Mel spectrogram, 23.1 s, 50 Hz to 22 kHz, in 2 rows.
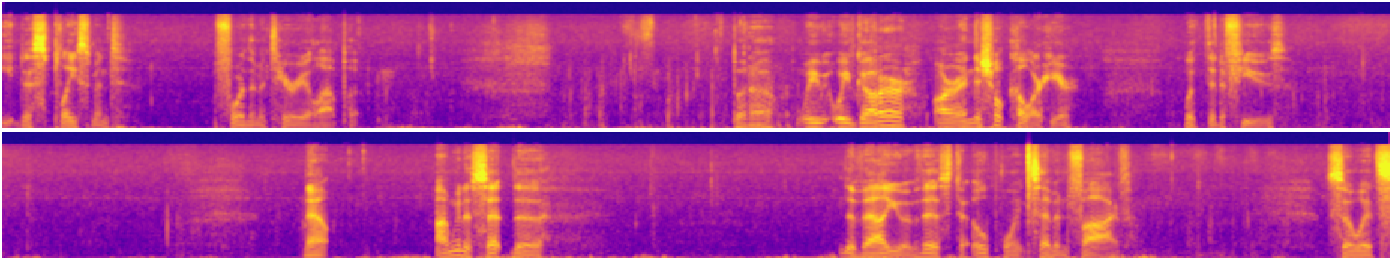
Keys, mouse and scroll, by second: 18.9-19.7 typing, 20.2 Return.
